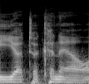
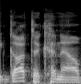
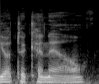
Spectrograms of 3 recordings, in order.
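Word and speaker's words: Göta kanal: please explain to me how do you say yata canal because i used to say gata canal before i knew how to say it in swedish how do you say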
